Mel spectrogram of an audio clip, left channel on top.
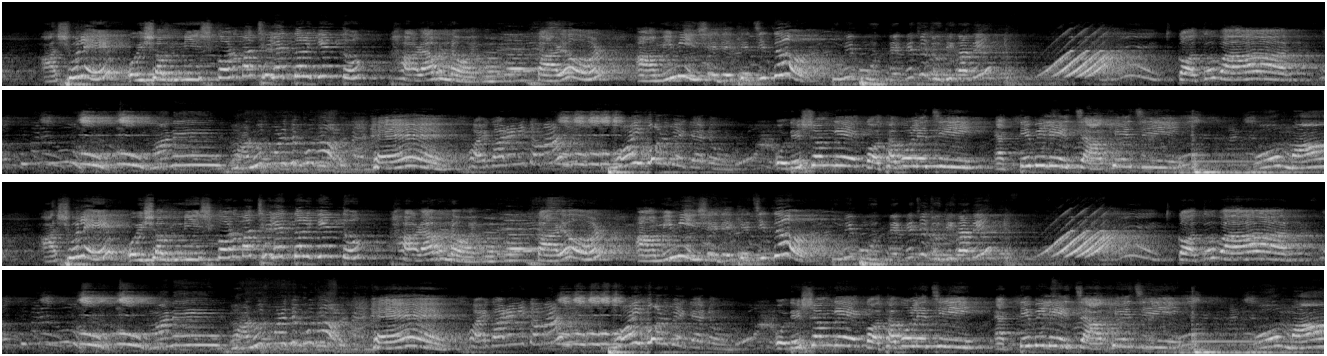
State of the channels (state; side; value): normal; both; correlation 0.37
